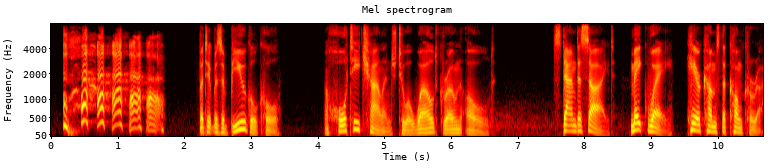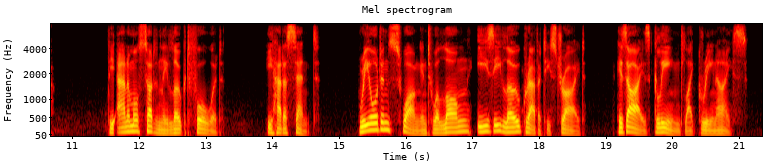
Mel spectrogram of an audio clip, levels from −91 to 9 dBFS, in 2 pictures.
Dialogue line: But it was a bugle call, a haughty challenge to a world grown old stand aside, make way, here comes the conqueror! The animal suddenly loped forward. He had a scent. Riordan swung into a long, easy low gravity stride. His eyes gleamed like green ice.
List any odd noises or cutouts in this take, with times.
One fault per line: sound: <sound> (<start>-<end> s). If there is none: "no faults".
sound: laugh (0.2-1.7 s)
